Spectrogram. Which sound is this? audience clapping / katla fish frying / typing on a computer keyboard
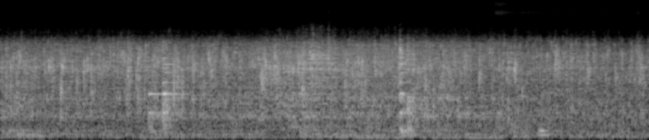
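katla fish frying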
